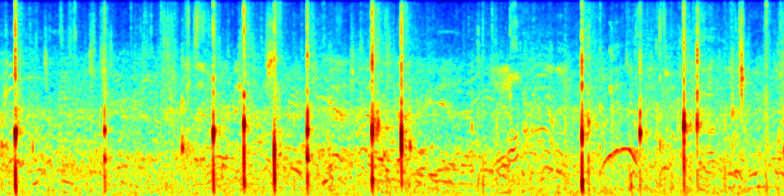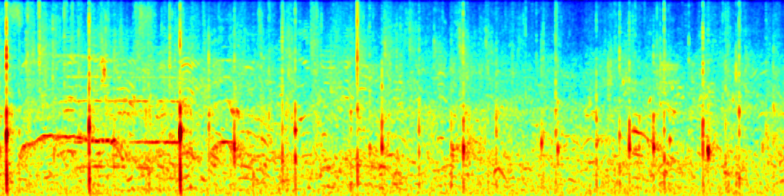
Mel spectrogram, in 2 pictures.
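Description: Shoes squeak and scuff on a hard court.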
